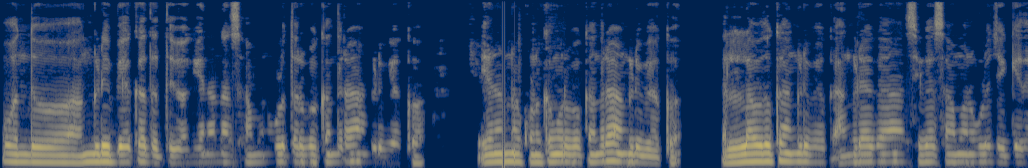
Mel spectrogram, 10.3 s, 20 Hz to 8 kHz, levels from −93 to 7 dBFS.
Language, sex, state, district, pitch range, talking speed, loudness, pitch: Kannada, male, Karnataka, Bellary, 130-140 Hz, 115 wpm, -27 LUFS, 135 Hz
